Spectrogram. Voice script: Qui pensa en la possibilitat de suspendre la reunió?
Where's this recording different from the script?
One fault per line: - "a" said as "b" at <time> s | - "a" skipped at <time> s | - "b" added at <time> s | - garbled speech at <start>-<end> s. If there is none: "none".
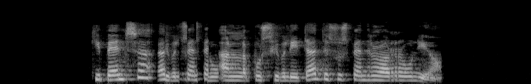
- garbled speech at 1.6-2.2 s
